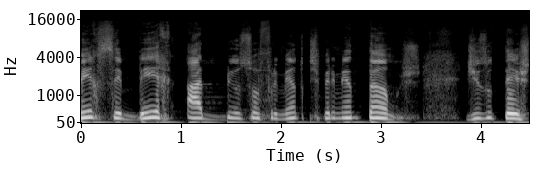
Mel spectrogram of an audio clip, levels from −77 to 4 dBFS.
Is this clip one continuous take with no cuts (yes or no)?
no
